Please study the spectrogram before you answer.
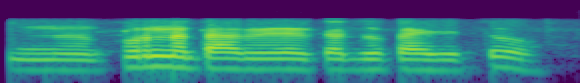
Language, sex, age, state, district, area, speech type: Marathi, male, 18-30, Maharashtra, Osmanabad, rural, conversation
